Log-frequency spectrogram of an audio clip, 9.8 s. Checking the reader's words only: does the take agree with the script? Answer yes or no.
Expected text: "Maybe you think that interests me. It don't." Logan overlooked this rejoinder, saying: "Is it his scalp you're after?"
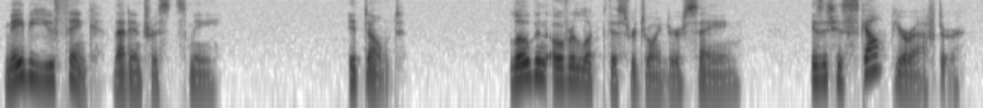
yes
